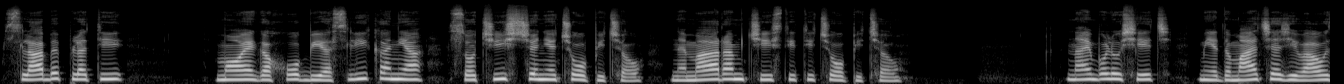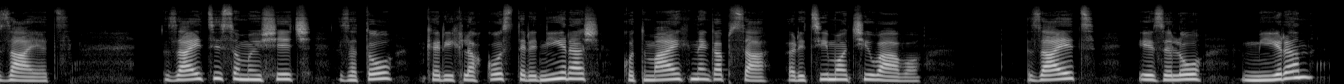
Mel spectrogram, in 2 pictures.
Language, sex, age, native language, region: Slovenian, female, 30-49, Slovenian, Central Slovenia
